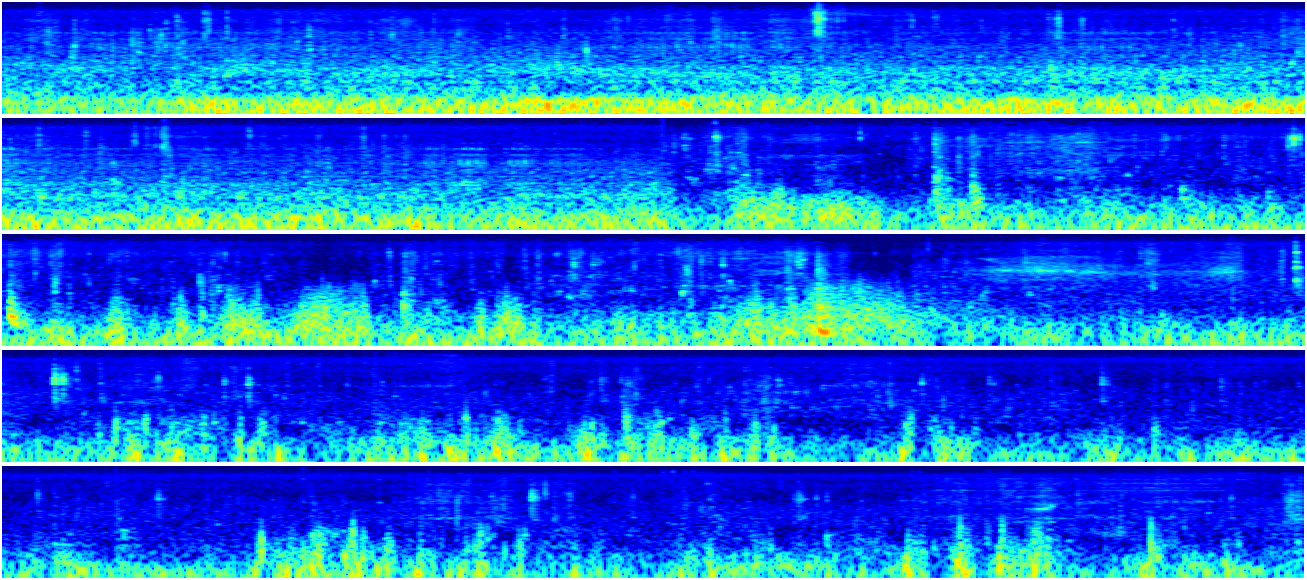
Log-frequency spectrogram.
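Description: Wind rumbling on the microphone aboard a small boat drifting at sea. It is heavy and steady for about ten seconds, then turns gustier and broken, with short irregular knocks.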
